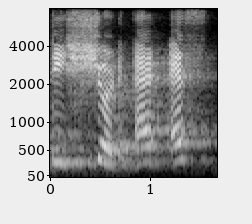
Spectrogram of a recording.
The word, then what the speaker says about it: should: Ali, you, S-H-O-U-L-D, should. L is silent in this word.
